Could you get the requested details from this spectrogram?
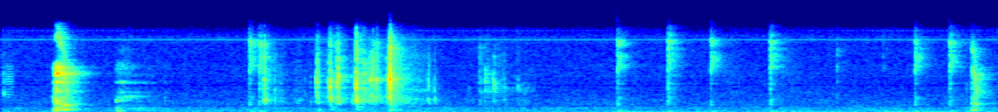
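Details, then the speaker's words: Persistent hiccups lasting over an hour: sharp, abrupt throat catches recurring about every second, over keyboard typing and speech. "I have a really bad hiccup right now. I've had it for over an hour, as you can hear."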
